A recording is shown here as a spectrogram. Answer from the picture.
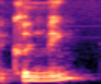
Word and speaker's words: Kunming: Because the people of, how do you pronounce it? Kunming? Kunming? Kunming. Kunming. Yeah, Kunming.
